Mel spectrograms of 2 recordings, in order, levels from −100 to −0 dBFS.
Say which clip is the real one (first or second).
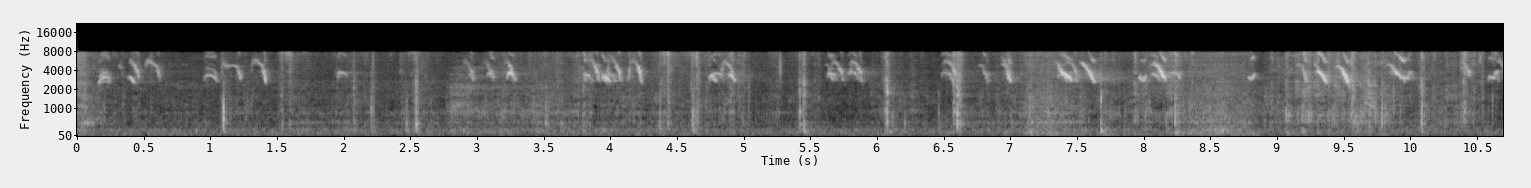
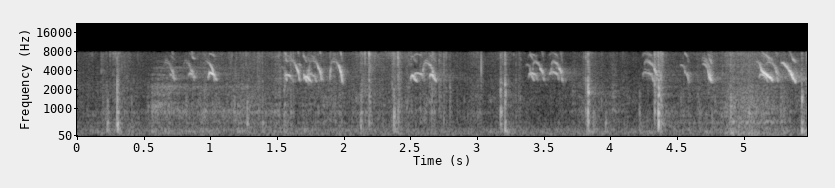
second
